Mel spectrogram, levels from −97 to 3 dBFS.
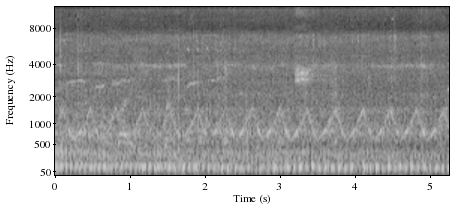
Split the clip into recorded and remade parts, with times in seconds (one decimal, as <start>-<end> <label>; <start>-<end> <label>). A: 0.0-0.7 recorded; 0.7-1.7 remade; 1.7-2.4 recorded; 2.4-3.7 remade; 3.7-4.6 recorded; 4.6-5.3 remade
